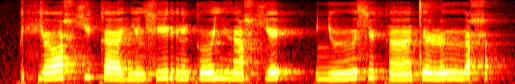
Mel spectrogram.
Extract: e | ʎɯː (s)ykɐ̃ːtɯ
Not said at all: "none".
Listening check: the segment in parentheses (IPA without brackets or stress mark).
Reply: s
